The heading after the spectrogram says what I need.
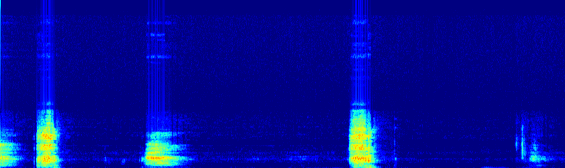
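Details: Male sneezing fit set off by sniffing sneezing powder in both nostrils: three loud sneezes with short in-breaths before them, then a faint stifled sneeze at the end.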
